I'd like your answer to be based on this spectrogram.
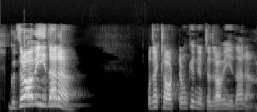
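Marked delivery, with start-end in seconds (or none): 0.1-1.1 loud, high, urgent order; God's command. Acted. God sending Moses and Israel onward, loud command. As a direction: order them onward forcefully.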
